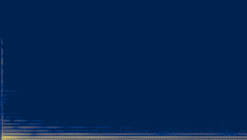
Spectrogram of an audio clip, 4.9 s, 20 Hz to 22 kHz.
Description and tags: Upright Piano Noise 10 [RAW]
Some raw and dirty random samples of a small, out of tune Yamaha Pianino (upright piano) at a friends flat.
There's noise of my laptop and there even might be some traffic noise in the background.
Also no string scratching etc. in this pack.
Nevertheless I thought it might be better to share the samples, than to have them just rot on a drive.
I suggest throwing them into your software or hardware sampler of choice, manipulate them and listen what you come up with.
Cut in ocenaudio.
No noise-reduction or other processing has been applied.
Enjoy ;-)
